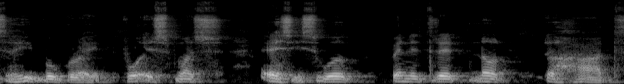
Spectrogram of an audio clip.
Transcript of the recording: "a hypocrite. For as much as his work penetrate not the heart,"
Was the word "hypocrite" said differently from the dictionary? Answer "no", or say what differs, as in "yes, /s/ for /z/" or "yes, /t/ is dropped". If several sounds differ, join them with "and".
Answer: yes, /b/ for /p/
